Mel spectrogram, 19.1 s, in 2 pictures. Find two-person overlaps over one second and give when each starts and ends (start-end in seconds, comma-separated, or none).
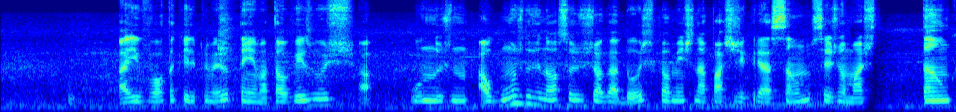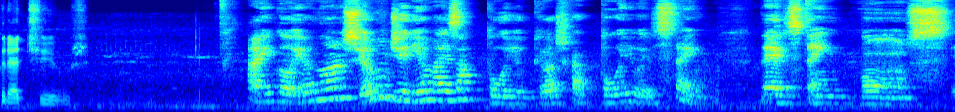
none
